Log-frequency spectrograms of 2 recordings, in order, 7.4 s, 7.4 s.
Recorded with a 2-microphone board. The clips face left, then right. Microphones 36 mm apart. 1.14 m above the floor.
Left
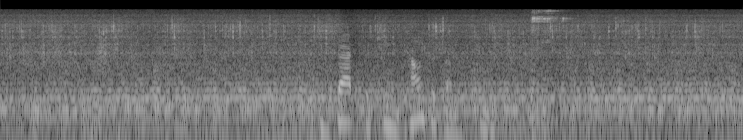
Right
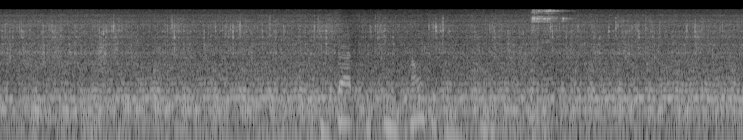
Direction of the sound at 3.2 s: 20° left (ahead or behind).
